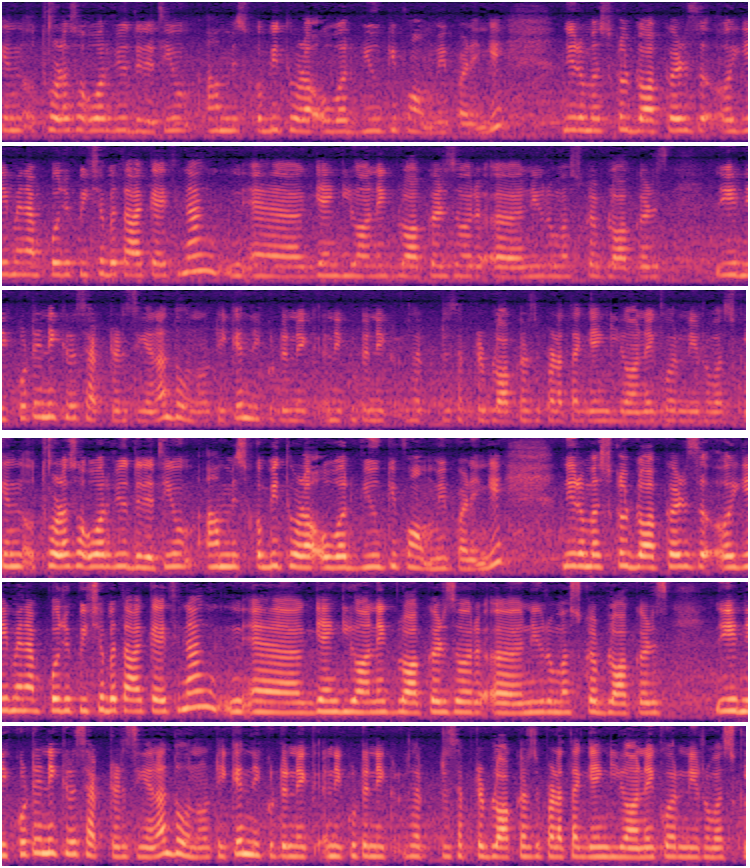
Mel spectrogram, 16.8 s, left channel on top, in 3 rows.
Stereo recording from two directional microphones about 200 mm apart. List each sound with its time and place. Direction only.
0.0 s a woman's voice: 55° right (ahead or behind)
